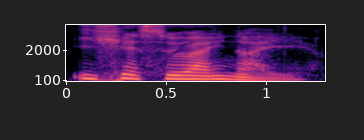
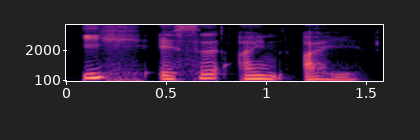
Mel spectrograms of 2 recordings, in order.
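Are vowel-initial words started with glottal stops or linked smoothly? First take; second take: linked smoothly; glottal stops. First: The vowel-initial words run together without glottal stops. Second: Each vowel-initial word starts with a glottal stop. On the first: "sans coup de glotte" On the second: "il introduit tout mot commençant par une voyelle"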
